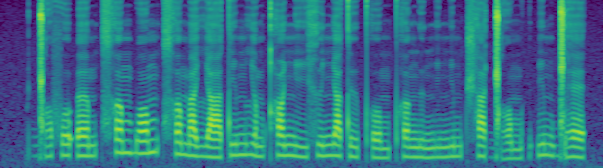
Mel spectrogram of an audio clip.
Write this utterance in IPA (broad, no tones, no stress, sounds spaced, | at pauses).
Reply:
ɡ͡ǁ ɔ f o ʔ ɜ m t͡sʰ ʌ m b ɔ m t͡sʰ ʌ m a ʎ a t i m ʎ ə m qʰ o ɲ i x ɨ ɲ a t ɨ pʰ o m pʰ ʌ ŋ ɨ ŋ i ŋ i m t͡ʃʰ a ɡ͡ǁ ɔ m | ʔ i m ɡ͡ǁ ɛ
